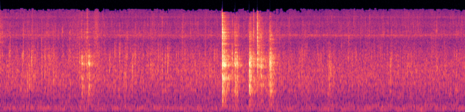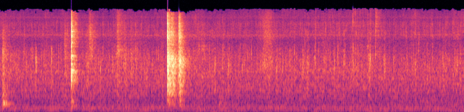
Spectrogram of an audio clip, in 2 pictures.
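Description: Pork and vegetables frying in an aluminium wok with a steady low sizzle, while a metal spoon stirs them, scraping and knocking against the pan in three short clusters.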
